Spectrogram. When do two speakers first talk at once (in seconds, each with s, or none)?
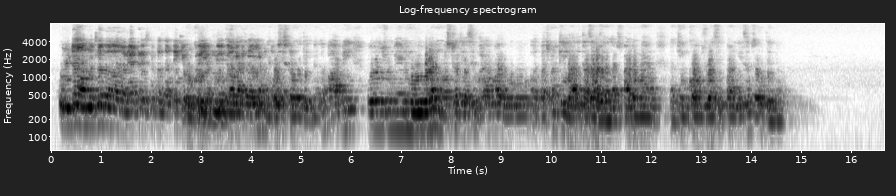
2.6 s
